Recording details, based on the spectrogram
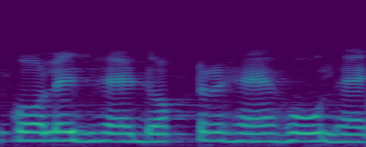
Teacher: यह ध्वनि अ और ओ के बीच होती है। इसका प्रयोग अंग्रेजी के शब्दों के लिए करते हैं। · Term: आगत स्वर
